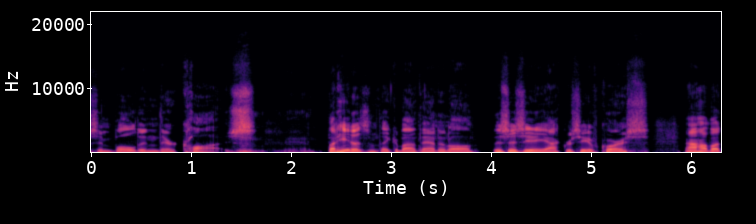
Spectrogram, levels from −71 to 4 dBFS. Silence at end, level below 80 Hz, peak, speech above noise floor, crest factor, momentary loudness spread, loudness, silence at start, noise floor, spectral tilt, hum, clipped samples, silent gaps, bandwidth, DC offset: 0 s; -50 dBFS; -4 dBFS; 20 dB; 20 dB; 8 LU; -25 LUFS; 0 s; -45 dBFS; -5 dB/octave; none; under 0.1%; none; 15.5 kHz; under 0.1%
